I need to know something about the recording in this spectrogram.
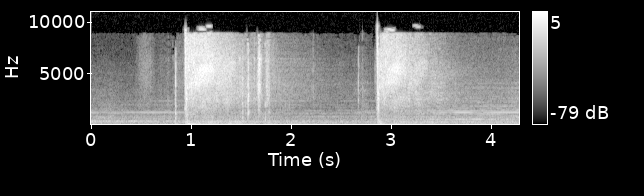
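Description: Energy blades ignite with a loud crackling hum.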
